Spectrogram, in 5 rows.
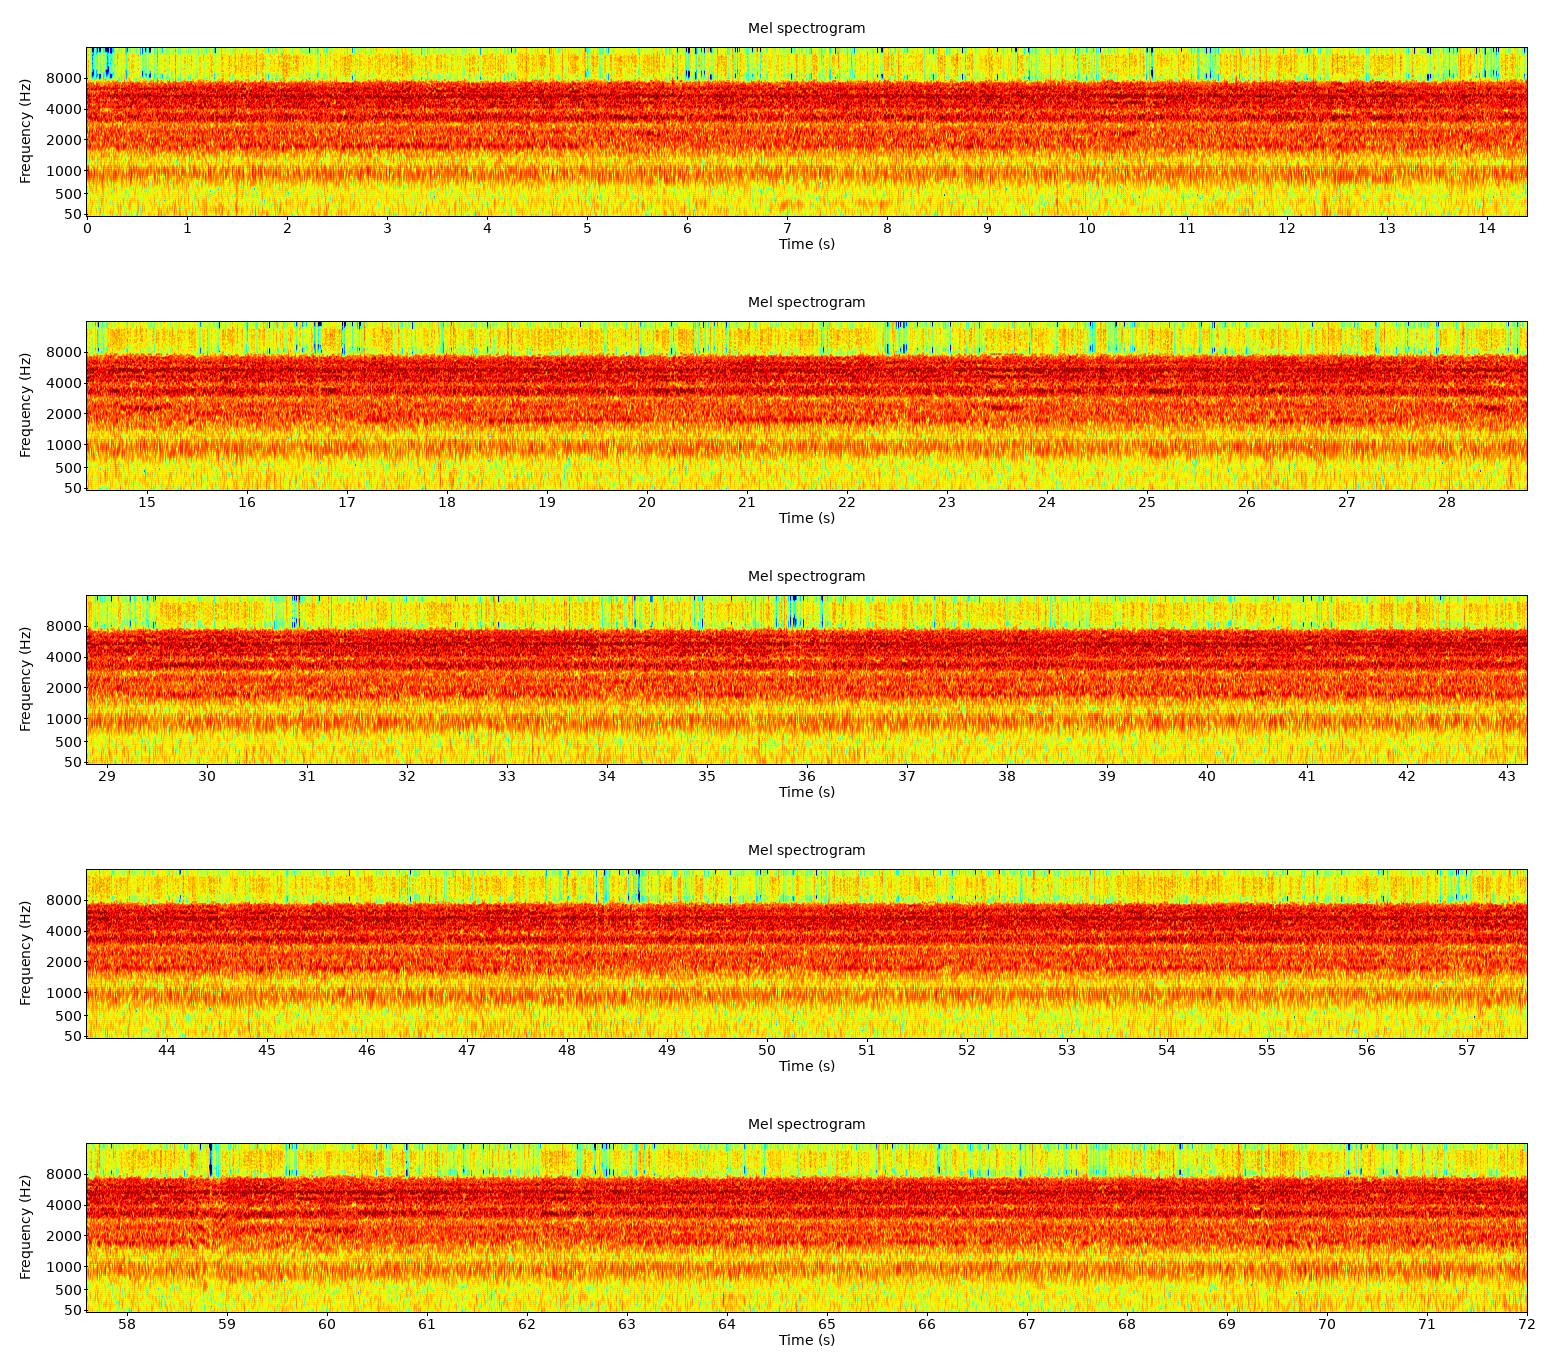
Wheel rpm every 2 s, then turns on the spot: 230, 230, 230, 230, 230, 230, 230, 220, 230, 240, 230, 230, 230, 230, 230, 230, 230, 230, 230, 230, 230, 230, 230, 230, 220, 230, 230, 230, 240, 210, 230, 230, 230, 230, 230, 240.
none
